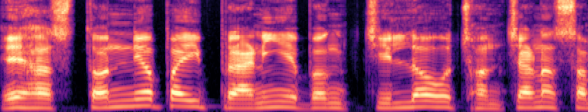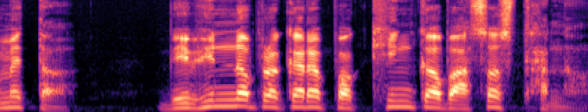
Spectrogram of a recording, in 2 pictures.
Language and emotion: Odia, neutral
